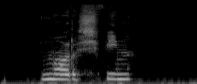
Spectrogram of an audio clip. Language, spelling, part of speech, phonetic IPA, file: Polish, morświn, noun, [ˈmɔrʲɕfʲĩn], Pl-morświn.ogg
